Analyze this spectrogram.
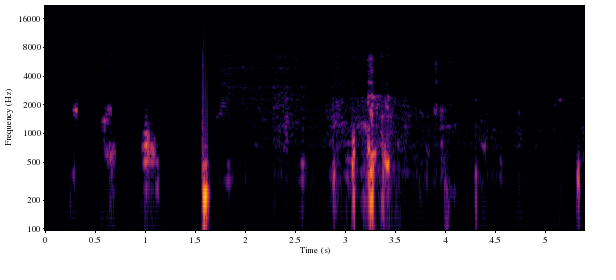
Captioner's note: narrator speaking distantly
